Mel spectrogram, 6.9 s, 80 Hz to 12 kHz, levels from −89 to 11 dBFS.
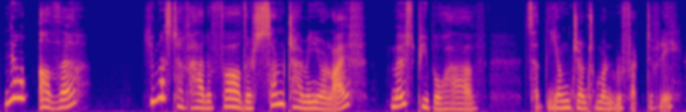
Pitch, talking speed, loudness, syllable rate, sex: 240 Hz, 185 wpm, -19 LUFS, 5.6 syllables/s, female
